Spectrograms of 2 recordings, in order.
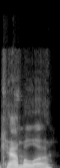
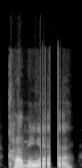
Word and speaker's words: Kamala: why people are saying camela to me to me kamla makes more I sorry Kamala that's what I was saying Kamala Kamala is how you say the name I believe I was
